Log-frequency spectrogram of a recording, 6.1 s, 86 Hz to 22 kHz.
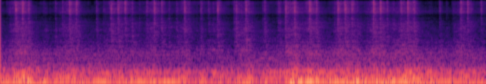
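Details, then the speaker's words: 1931 Ford Model A Coupe, first start after 4-5 years in storage, choke in use, faulty ignition switch, old oil: uneven, lumpy low chuffing with irregular pulses and surging; runs rough, carburettor or fuel suspected, not confirmed. "Well, that's better. Got some work ahead of me here to straighten this out. If it's a carburetor or fuel, let's see what we can do."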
